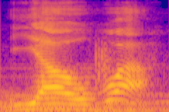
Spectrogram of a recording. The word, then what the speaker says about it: Yahuwah: el nombre de Yahuwah, que se pronuncia algo así como Yahuwah.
